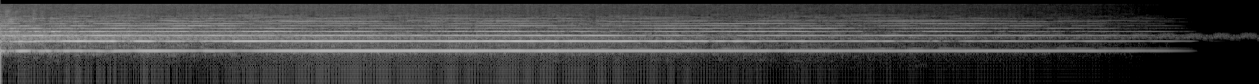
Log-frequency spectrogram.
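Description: A single long held note at one steady pitch with a stack of overtones, slowly fading and stopping just before the end: the closing note of a reggae dub track, left ringing after the beat and vocals drop out.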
